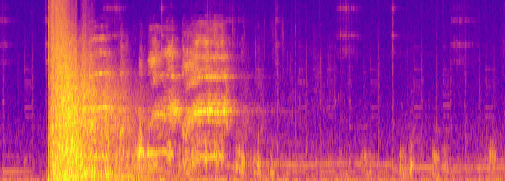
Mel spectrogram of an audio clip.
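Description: A single loud rifle shot about a second in as the wild boar is hit, followed by a few seconds of the boar squealing as it runs off. Background music runs underneath.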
